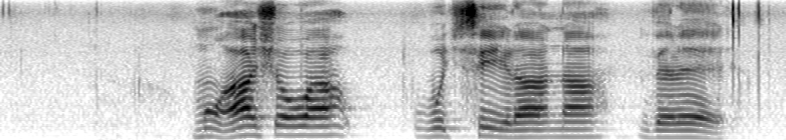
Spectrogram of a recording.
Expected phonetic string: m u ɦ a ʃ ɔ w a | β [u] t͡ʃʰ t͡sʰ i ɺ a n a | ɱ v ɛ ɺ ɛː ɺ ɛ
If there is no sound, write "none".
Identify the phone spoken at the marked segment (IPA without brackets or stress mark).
u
